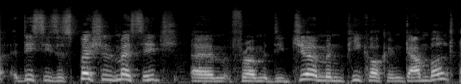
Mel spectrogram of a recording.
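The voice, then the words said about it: Unconvincing put-on German accent. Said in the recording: “I don't even know what that accent is... That's German, is it?”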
